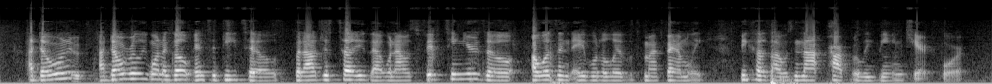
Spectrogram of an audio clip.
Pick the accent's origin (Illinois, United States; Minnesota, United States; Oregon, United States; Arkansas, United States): Minnesota, United States; St. Paul; I'm from St. Paul, Minnesota.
